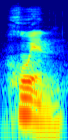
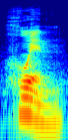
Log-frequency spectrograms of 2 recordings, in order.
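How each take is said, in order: No difference in how they are said.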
